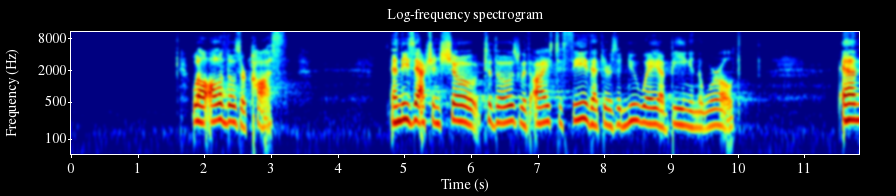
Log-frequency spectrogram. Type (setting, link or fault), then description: setting, large echoing room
